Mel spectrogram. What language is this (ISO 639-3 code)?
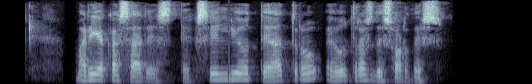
glg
